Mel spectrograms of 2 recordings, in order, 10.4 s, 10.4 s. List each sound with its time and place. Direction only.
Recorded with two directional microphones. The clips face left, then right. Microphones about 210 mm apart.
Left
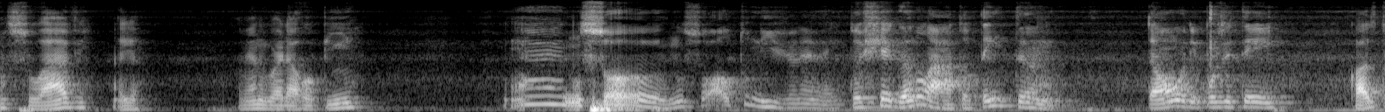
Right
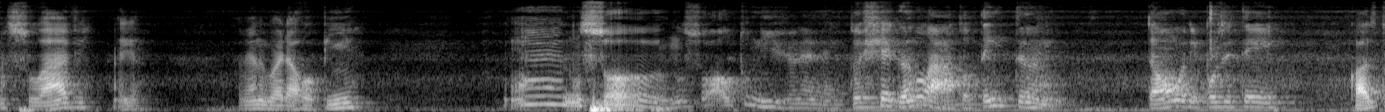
0.0 s speech: 15° left (ahead or behind)
1.8 s speech: 10° left (ahead or behind)
3.8 s speech: 10° left (ahead or behind)
4.6 s speech: 60° left (ahead or behind)
5.0 s speech: 40° left (ahead or behind); by 9.5 s 25° left (ahead or behind)
10.1 s speech: centre (ahead or behind)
